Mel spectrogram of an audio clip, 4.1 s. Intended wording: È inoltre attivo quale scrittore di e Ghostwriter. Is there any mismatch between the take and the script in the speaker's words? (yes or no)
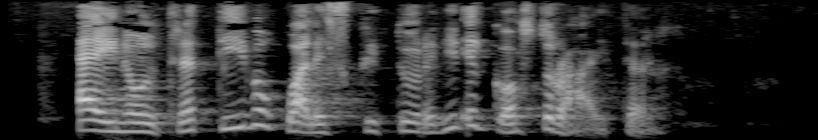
no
